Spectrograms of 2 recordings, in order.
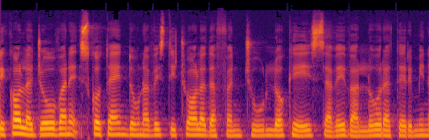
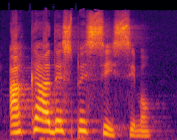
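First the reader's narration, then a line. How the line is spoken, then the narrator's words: Woman exclaiming. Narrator (Italian): esclamò la prima signora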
